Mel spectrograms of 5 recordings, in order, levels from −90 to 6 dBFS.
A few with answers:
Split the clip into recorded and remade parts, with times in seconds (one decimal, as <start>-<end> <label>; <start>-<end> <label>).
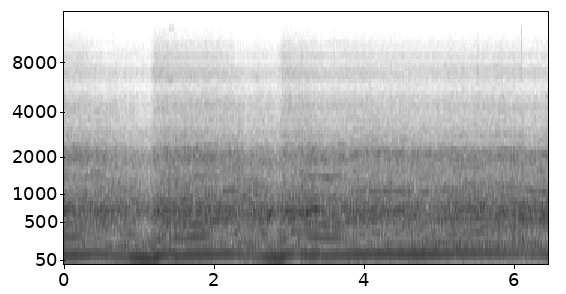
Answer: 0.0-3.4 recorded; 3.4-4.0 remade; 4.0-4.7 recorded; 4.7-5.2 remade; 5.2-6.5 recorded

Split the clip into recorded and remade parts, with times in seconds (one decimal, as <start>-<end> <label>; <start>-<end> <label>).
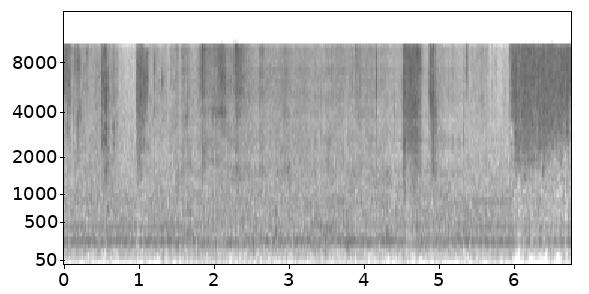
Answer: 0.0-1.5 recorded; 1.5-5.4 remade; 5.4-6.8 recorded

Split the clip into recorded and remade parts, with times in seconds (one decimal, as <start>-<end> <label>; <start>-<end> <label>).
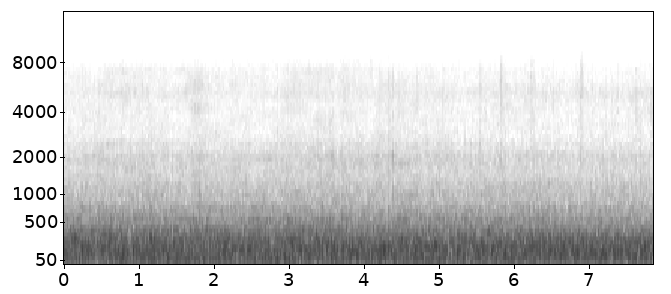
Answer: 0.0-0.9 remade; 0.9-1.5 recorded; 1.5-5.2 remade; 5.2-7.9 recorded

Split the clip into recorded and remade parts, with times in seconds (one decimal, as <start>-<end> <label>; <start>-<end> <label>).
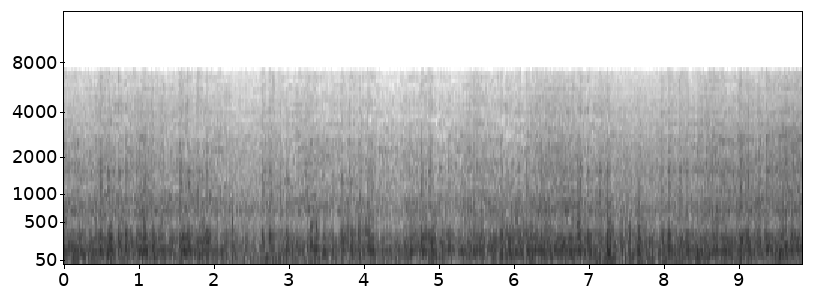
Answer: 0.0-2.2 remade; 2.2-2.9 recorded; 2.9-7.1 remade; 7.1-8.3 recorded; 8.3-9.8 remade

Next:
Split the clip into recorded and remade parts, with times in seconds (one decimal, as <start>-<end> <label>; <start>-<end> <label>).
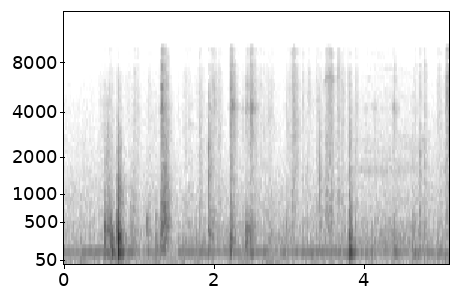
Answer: 0.0-5.1 recorded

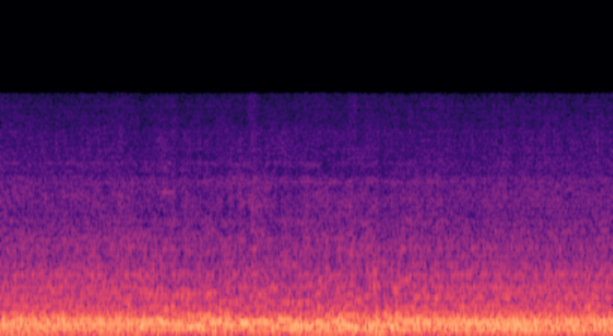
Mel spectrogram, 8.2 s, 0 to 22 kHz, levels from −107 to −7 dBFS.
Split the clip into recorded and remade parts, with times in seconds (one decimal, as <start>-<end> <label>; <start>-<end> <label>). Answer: 0.0-1.8 recorded; 1.8-5.5 remade; 5.5-8.2 recorded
